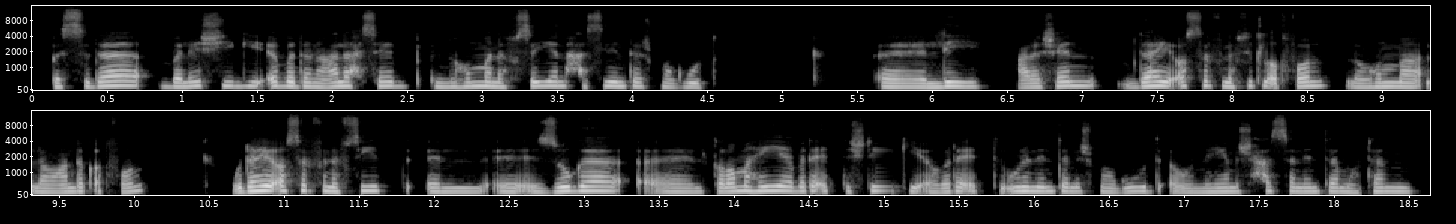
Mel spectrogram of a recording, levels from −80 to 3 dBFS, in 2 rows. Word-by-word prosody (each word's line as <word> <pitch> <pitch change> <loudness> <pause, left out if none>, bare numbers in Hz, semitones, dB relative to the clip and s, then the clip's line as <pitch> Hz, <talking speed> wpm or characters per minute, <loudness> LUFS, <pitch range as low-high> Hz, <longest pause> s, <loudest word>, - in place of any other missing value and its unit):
بس 170 +2 -3
ده 215 +3 +3
بلاش 185 +4 -1
ييجي 195 0 -2
أبدًا 190 -3 +2
على 185 +4 +3
حساب 200 -2 -2 0.2
إن 175 0 -2
هم 185 +3 +1
نَفْسيًا 195 +3 0
حاسّين 175 +3 -3
إن - - +3
أنت 190 - -3
مش 180 -3 -5
موجود. 165 0 -3 1.1
آآ 165 -1 +2
ليه؟ 180 +2 +3 0.2
علشان 195 +6 0
ده 190 +5 +2
هيأثّر 205 +1 +2
في 200 -3 -4
نَفْسية 180 +3 -3
الأطفال 195 +3 +1
لو 165 -1 -3
هم 175 0 +2
لو 165 -1 -1
عندك 170 +3 0
أطفال، 180 +6 -4 0.6
وده 195 +3 +5
هيأثّر 220 +1 +6
في 205 - -3
نَفْسية 210 +3 0 0.3
ال 170 -1 -1
آآ 170 - -1
الزوجة 200 +4 +3
آآ 170 -11 -3
طالما 190 +3 +3
هي 210 0 +5
بدأت 195 +2 -1
تشتكي 200 0 -4
أو - - -4
بدأت 170 +3 -1
تقول 190 - +1
إن 190 - +3
أنت 185 +1 0
مش 180 -1 -4
موجود 170 +2 -3
أو - - -3
إن 160 0 -5
هي 170 +1 -1
مش 180 0 -4
حاسّة 190 0 -6
إن 175 - 0
أنت 175 +1 -2
مهتم 175 +1 -2
185 Hz, 175 wpm, -22 LUFS, 170-200 Hz, 1.1 s, هيأثّر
